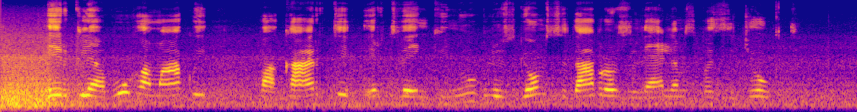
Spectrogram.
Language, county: Lithuanian, Vilnius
